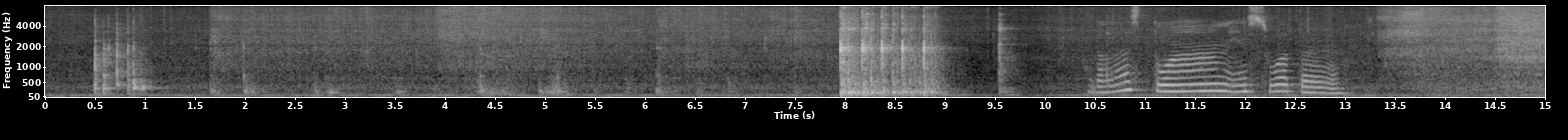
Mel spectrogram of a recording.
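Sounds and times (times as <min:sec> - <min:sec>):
lentils sizzling in oil: 0:00.0 - 0:15.0
spatula scraping and tapping pot: 0:01.9 - 0:07.0.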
